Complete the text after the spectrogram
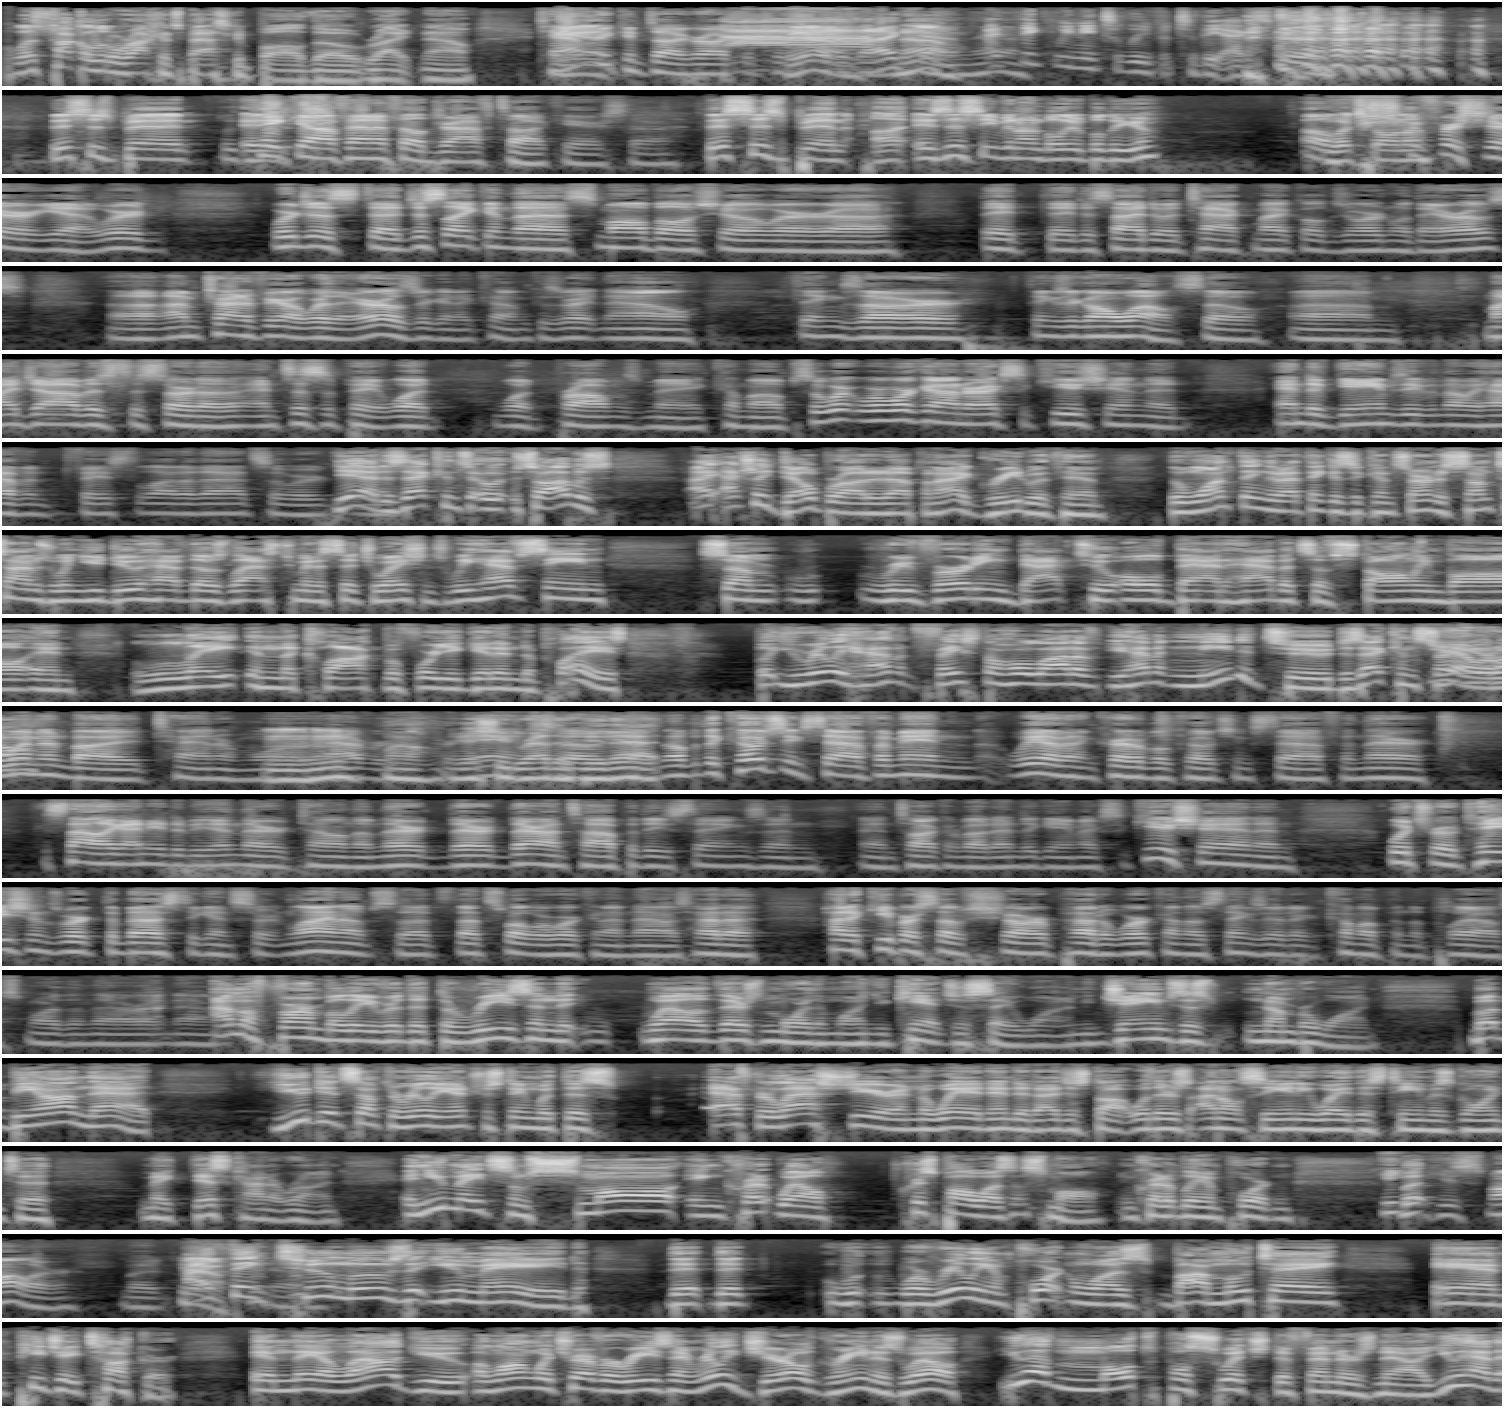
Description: Rockets GM Daryl Morey joins The Bench and talks about the Rockets' historic season.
